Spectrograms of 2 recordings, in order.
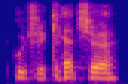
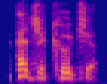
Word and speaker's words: Pecha Kucha: And all of the solid effort, and Alicia for your awesome pucha ketcha. Is that how you say it? Right? Is that how you say it? Pucha ketcha? Pecha? Other way around. Pecha kucha.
